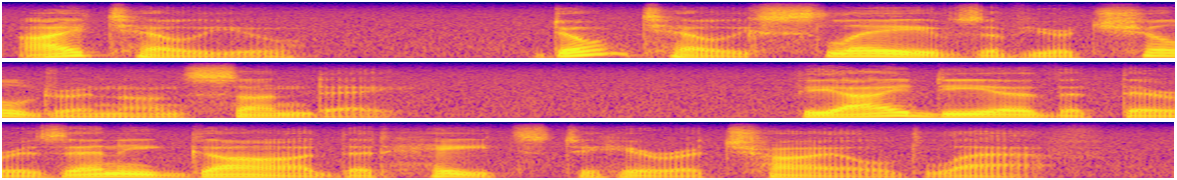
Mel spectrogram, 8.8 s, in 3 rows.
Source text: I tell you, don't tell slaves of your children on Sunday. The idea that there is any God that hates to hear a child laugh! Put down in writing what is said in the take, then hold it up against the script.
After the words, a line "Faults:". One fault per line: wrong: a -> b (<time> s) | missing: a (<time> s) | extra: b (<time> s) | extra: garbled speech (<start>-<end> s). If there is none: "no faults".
I tell you, don't tell slaves of your children on Sunday. The idea that there is any God that hates to hear a child laugh!
Faults:
no faults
